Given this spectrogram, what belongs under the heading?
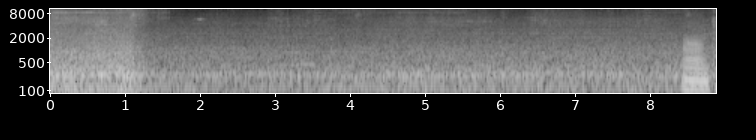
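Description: Train rolling along rails on the Hamburg–Lübeck line in Train Sim World 2, a steady rumbling roar throughout with a louder swell at the start and a brief clattering burst near the end.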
